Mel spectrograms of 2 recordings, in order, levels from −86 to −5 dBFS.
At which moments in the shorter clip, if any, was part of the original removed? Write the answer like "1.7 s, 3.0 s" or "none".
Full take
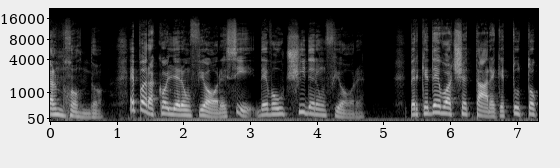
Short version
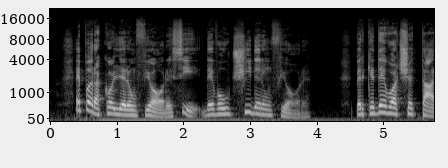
none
